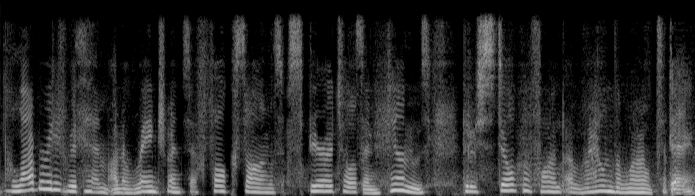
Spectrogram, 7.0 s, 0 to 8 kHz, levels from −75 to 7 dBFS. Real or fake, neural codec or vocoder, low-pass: fake; codec, 16 kHz in and 24 kHz out, 0.6 kbps, FireRedTTS-2 codec; 7.2 kHz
